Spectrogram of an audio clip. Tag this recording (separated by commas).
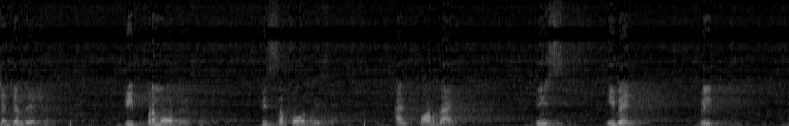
Speech, Narration, man speaking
